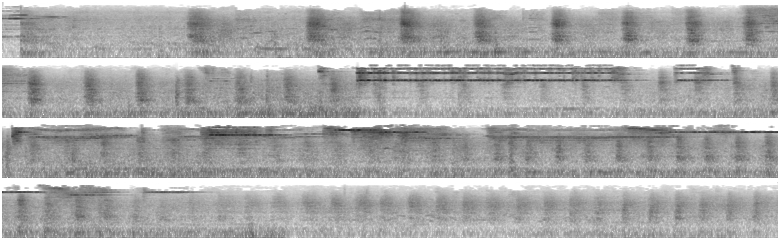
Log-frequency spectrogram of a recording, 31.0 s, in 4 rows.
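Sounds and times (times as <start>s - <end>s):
train wheels squealing on rails: 0.0s - 1.1s, 1.9s - 8.3s, 9.1s - 10.2s, 10.9s - 25.5s.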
